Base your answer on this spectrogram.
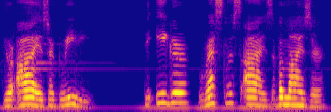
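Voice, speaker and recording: A woman playing a solemn, probing spirit guide in old-time radio drama style, questioning and commanding with deliberate delivery. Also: mid-range voice, close to an everyday voice. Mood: grave, insistent.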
